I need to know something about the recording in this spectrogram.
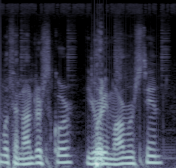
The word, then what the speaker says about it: Yuri Marmerstein: name with an underscore yuri marmerstein you you say it well yuri i'll have to spell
